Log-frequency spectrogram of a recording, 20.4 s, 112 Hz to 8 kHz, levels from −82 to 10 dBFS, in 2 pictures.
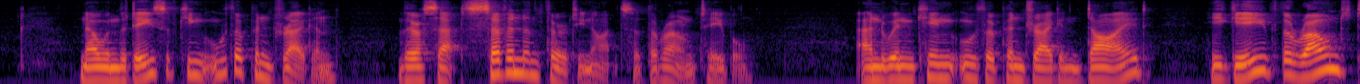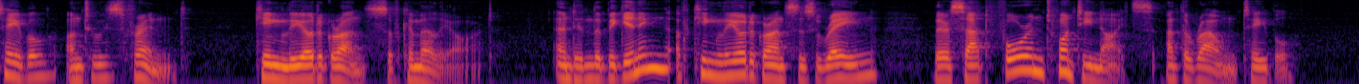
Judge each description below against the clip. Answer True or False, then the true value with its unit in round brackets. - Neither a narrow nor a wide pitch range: True (4.8 semitones)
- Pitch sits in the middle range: True (145 Hz)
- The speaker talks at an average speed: True (170 wpm)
